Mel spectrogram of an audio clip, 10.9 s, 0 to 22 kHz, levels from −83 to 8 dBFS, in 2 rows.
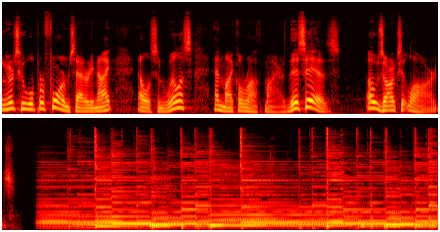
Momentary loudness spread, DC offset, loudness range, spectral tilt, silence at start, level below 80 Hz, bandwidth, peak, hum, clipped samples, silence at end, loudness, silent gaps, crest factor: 11 LU; under 0.1%; 2 LU; -5.5 dB/octave; 0 s; -64 dBFS; 15.5 kHz; -6 dBFS; none; under 0.1%; 0 s; -26 LUFS; none; 20 dB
